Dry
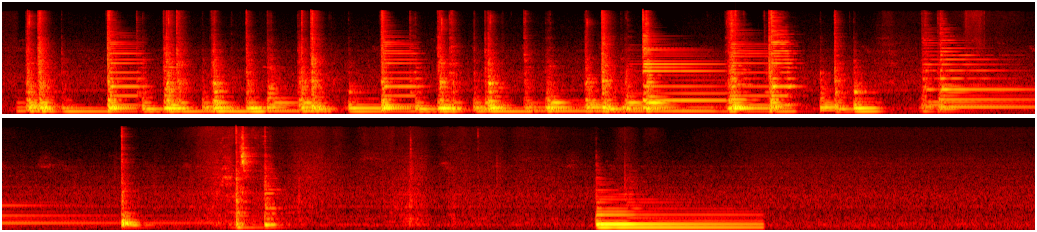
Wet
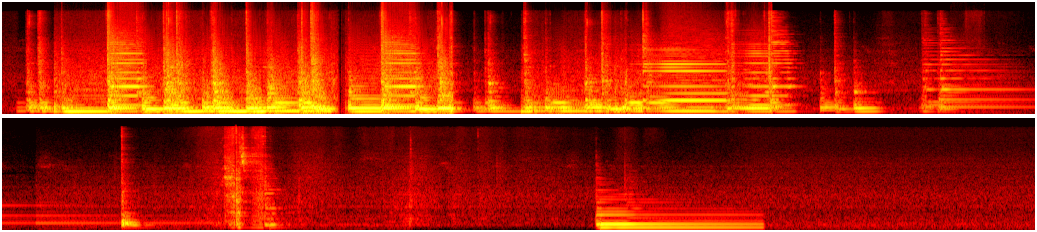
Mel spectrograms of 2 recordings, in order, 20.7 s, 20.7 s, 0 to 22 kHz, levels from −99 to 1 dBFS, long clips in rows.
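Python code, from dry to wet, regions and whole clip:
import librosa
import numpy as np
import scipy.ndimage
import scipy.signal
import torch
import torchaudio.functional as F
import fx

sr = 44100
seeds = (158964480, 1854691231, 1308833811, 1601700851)

y = fx.chain(x, sr, fx.doubler(ms=16.0, db=-14.0),
    fx.leveller(passes=5), at=(0.52, 4.51))
y = fx.chain(y, sr, fx.leveller(passes=3),
    fx.over_compress(threshold_db=-25.0, ratio=-1.0), at=(5.19, 7.7))
y = fx.chain(y, sr, fx.law_mismatch(coded='A'),
    fx.peak_eq(hz=290.0, db=-5.5, octaves=0.21),
    fx.notch(hz=2900.0, q=11.0), at=(9.48, 10.67))
y = fx.chain(y, sr, fx.highpass(hz=480.0, slope=6),
    fx.pre_swell(db_per_s=45.0), at=(12.55, 13.01))
y = fx.chain(y, sr, fx.highpass(hz=310.0, slope=6),
    fx.sustainer(db_per_s=26.0), at=(14.43, 16.32))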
